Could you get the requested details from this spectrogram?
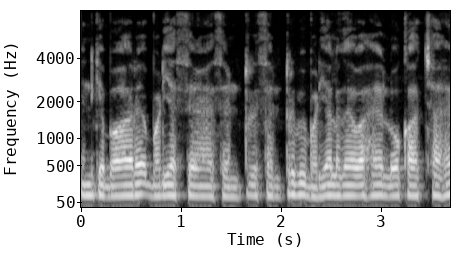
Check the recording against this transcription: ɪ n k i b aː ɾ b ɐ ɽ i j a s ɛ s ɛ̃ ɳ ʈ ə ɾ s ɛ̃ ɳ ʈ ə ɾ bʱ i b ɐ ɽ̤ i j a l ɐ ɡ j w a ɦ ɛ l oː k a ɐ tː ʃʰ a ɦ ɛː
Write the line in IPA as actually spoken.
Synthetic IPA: ɪ n k e b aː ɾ b ɐ ɽ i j a s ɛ s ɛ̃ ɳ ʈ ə ɾ s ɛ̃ ɳ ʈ ə ɾ bʱ i b ɐ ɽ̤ i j a l ɐ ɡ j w a ɦ ɛ l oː k a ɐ tː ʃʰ a ɦ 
